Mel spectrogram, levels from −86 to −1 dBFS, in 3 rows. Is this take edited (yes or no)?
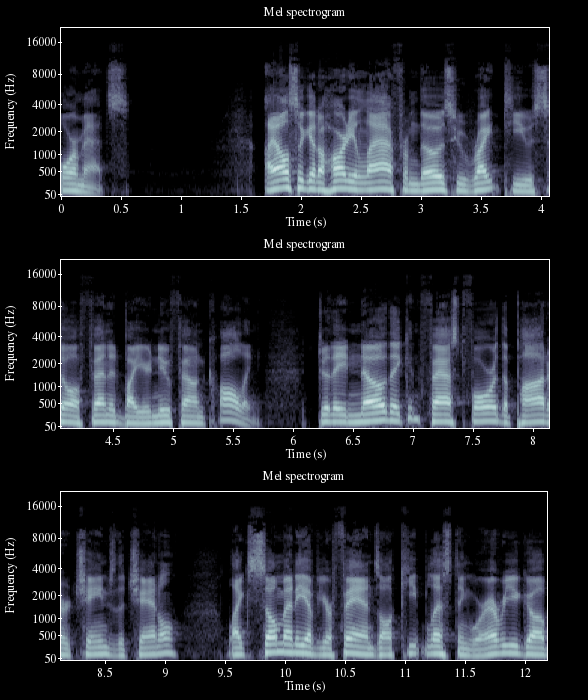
no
